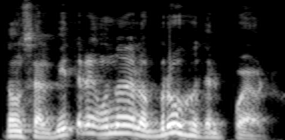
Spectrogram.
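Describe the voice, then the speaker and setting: A man's voice: medium pitch, very animated, quick pace, breathy edge, muffled recording. A man preaching a sermon as pastor, earnestly, acting out the voices of the people in his stories.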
